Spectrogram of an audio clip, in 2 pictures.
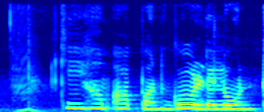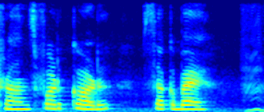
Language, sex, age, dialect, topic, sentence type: Maithili, female, 18-24, Southern/Standard, banking, question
